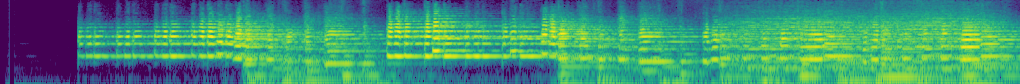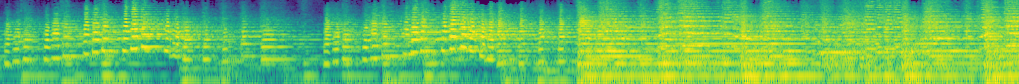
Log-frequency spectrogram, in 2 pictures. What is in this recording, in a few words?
Brass Timbre test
